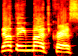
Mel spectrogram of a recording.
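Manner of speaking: very high, smooth voice-assistant voice. Retelling how the assistant answers a greeting: imitating Alexa. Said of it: "And she'll be like".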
